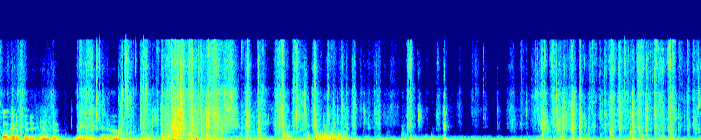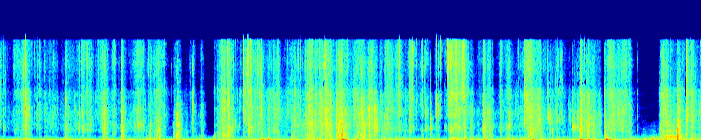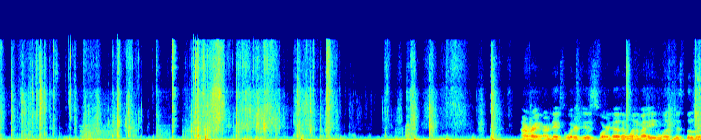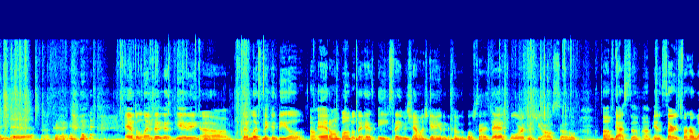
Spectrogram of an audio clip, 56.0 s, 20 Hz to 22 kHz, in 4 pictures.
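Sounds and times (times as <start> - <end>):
plastic mailer crinkling: 0.1 - 9.0, 10.3 - 36.7, 41.9 - 47.6, 51.4 - 54.1.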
